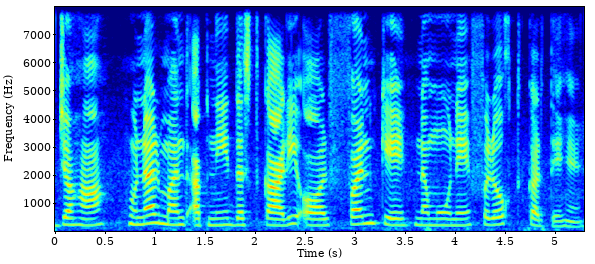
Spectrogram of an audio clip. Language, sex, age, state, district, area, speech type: Urdu, female, 18-30, Delhi, North East Delhi, urban, spontaneous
